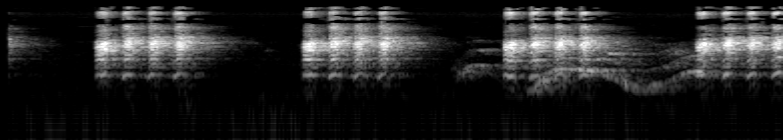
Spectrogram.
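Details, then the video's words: A kakariki calls to a companion kakariki, giving harsh, chattering bursts of rapid notes, about one burst per second, bright and nasal; a softer warbling note slides beneath one burst. "Lemon calls Pineapple"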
